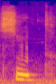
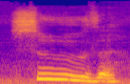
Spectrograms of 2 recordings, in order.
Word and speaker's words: soothe: becomes voiced southern okay soothe it's not suit okay soothe okay so we have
